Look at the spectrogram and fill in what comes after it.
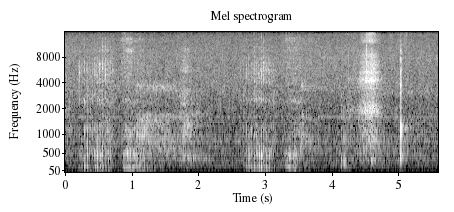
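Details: Female pet snoring in sleep, said to sound like a human: soft, irregular snuffling snores with snorts.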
